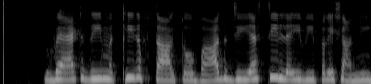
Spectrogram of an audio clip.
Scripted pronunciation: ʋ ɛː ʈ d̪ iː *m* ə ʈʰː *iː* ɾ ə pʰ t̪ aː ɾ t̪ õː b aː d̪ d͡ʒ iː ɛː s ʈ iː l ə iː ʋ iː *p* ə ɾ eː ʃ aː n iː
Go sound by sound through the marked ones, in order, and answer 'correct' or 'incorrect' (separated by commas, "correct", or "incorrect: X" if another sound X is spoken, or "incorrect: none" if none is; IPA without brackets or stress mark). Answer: correct, correct, correct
